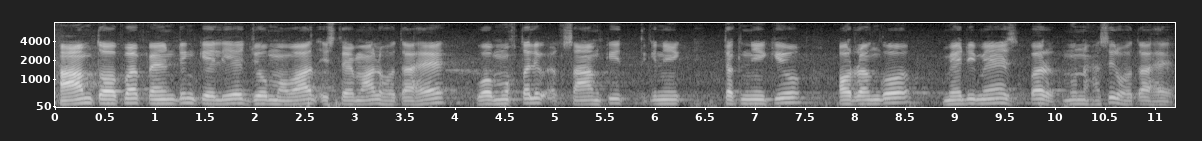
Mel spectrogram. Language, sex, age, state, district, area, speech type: Urdu, male, 60+, Delhi, North East Delhi, urban, spontaneous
